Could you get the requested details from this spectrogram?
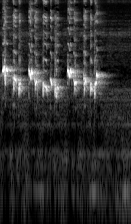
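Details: Yellow-vented bulbul singing in the morning, recorded naturally as a training model for caged birds: chattering whistled phrases that dip in pitch, given in three quick bursts.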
